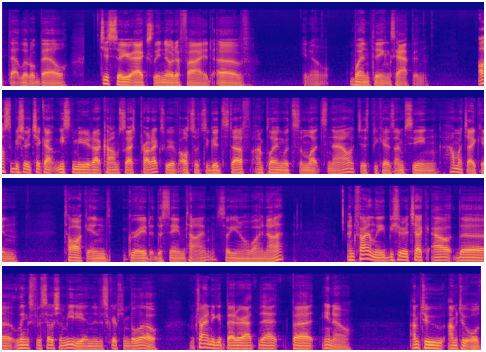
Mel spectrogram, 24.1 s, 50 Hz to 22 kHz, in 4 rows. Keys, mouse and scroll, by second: 3.0 click, 3.5 click, 4.0 click, 4.7 click, 5.4-6.4 typing, 7.3 right click.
